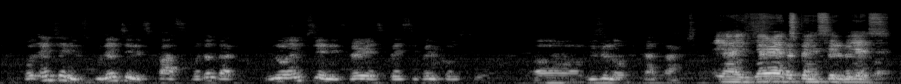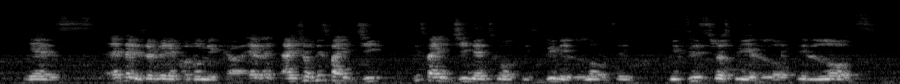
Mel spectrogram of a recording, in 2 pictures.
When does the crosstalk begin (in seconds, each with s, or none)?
7.3 s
